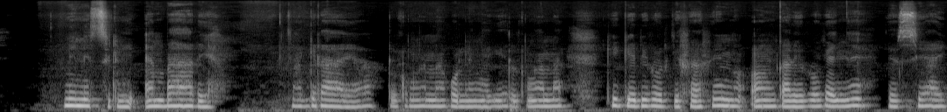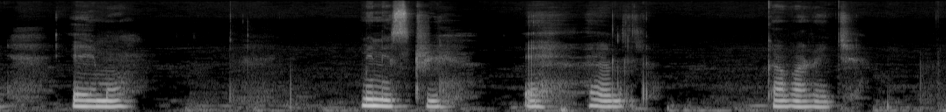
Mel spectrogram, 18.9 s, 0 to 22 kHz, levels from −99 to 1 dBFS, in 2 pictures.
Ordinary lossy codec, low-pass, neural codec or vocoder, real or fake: none; none; vocoder, 44.1 kHz, 128 mel bands every 512 samples, BigVGAN v2; fake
